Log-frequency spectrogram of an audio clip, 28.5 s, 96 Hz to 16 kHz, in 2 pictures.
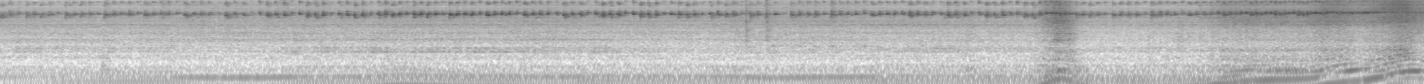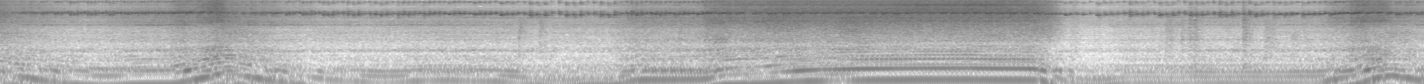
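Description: VS Holden Commodore's 3.8-litre Ecotec V6 running at idle, then revving up and down several times, with a squealing drive belt. The owner puts the squeal down to grease and degreaser on the belt.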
